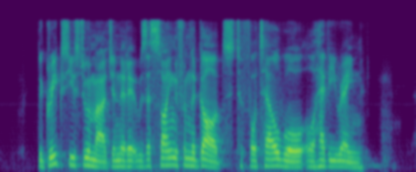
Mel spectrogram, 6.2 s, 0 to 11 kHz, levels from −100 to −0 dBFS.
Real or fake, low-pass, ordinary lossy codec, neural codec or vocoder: fake; 7.2 kHz; none; codec, 16 kHz, 2 kbps, X-Codec, HuBERT features, trained on LibriSpeech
